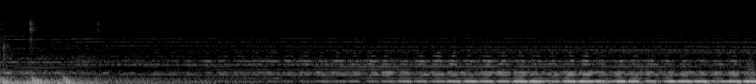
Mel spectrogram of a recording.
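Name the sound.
heartbeat sound effect in a song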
